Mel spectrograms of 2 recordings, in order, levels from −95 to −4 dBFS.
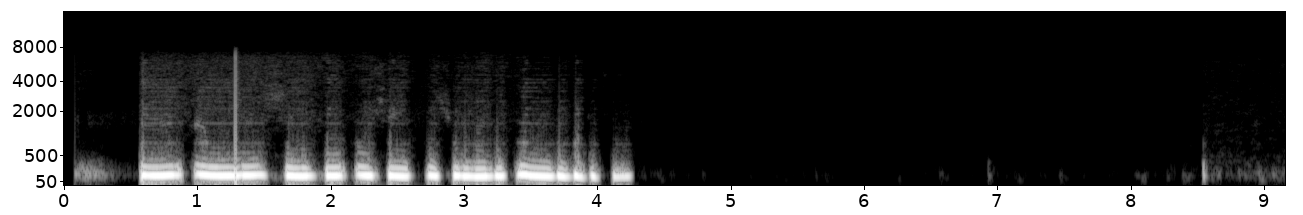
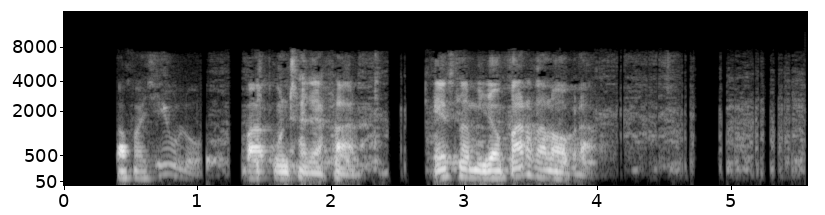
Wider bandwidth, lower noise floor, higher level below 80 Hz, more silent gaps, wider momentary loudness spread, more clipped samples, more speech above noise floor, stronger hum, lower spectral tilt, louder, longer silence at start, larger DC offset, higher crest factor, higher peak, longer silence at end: second, 1.4 kHz vs 7.8 kHz; first, under -90 dBFS vs -45 dBFS; first, -42 dBFS vs -62 dBFS; second, none vs 1.25-1.32 s, 2.45-2.51 s, 2.58-2.70 s, 4.74-4.90 s; second, 10 LU vs 18 LU; neither; first, over 81 dB vs 25 dB; neither; first, -12.5 dB/octave vs -5.5 dB/octave; first, -11 LUFS vs -20 LUFS; first, 0.55 s vs 0.4 s; neither; second, 12 dB vs 20 dB; about the same, -2 dBFS vs -2 dBFS; first, 4.9 s vs 0.05 s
